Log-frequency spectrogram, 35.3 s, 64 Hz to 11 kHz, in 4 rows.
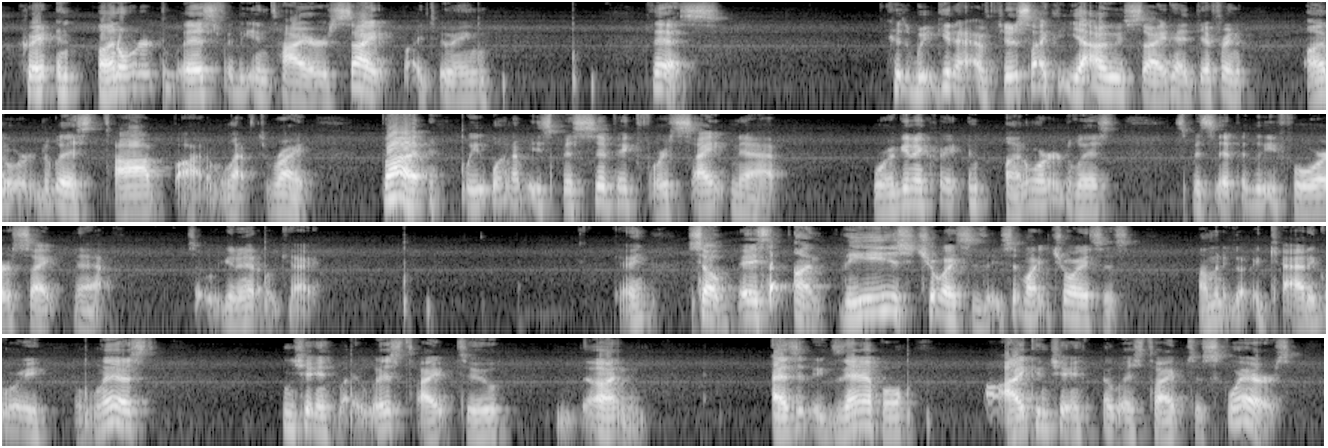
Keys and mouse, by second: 3.0 click, 11.7 click, 19.1 click, 26.8 click.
